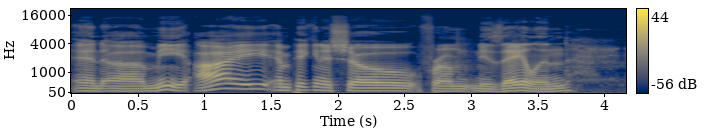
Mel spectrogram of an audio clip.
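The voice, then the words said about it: Put-on New Zealand accent. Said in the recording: “That's my New Zealand accent. I don't know if I nailed it or not.”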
